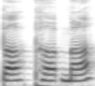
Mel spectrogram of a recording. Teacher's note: If you have something that's bilabial, so with the lips, yeah, like b, p, m, we only have 3 bilabials in English. If you have any bilabials, those go together.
